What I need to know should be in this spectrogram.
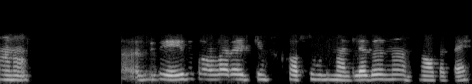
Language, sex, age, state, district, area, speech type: Malayalam, female, 18-30, Kerala, Palakkad, rural, conversation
